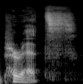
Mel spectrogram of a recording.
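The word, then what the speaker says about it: Perec: but his name was originally Perez the C pronounced in the Polish way he was the only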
